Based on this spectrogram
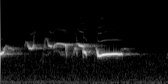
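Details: Short White-rumped shama phrase from a forest style lure recording, female or male-and-female: wavering warbled whistle that settles into one long clear lower whistle.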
